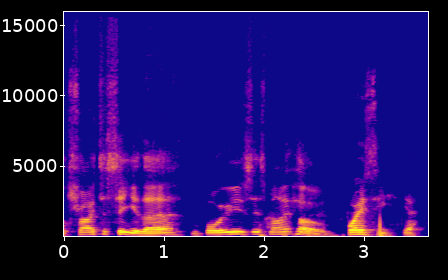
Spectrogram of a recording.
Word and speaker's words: Boise: Boise is my home. Boise, yeah. Boise. Actually, everyone says Boise, but it's actually Boise.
